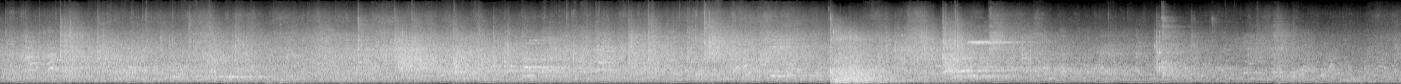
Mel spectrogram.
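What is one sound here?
Skates scrape and hiss across the ice.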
